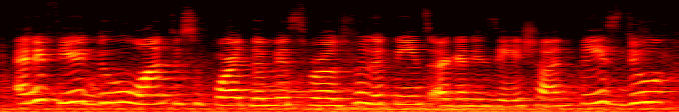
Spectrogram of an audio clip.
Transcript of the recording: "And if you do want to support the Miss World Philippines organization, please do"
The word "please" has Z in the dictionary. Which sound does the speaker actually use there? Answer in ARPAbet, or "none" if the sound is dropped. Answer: S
